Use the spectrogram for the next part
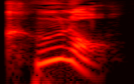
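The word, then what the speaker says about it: Kuhnel: and Joel Kunnel, I believe that's how you pronounce his name. Is that right? – That is right.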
